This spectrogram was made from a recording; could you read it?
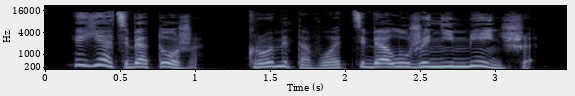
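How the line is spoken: Snapping retort. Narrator (Russian): огрызнулась я

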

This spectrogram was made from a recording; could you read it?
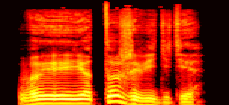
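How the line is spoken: Slightly trembling question. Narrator (Russian): слегка подрагивающим голосом спросил

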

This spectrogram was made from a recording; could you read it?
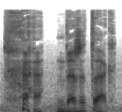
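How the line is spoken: Short chuckle. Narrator (Russian): Клейдом хохотнул

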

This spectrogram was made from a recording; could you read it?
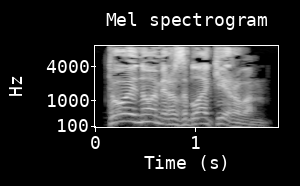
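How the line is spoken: Snort. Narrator (Russian): фыркнул он

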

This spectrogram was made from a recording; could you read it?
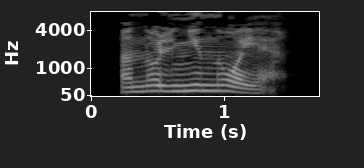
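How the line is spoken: Through gritted teeth. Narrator (Russian): процедил Никита

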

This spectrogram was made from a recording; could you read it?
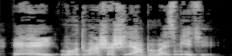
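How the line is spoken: Young boy shouting after. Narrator (Russian): Парнишка лет 12 крикнул ему вслед

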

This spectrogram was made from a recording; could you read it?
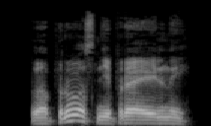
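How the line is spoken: Big man snorting. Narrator (Russian): хмыкнул здоровяк

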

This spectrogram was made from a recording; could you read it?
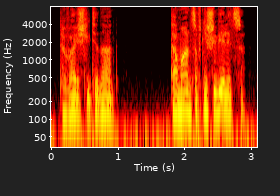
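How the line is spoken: Frightened mutter. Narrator (Russian): испуганно пробормотал Левашов

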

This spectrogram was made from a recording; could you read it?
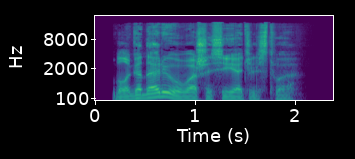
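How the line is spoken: Solemn reply. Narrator (Russian): торжественно ответил Игнат

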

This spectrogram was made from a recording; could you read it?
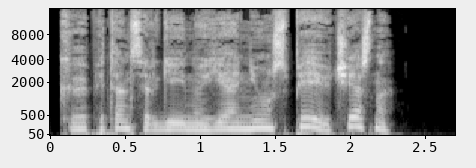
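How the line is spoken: Frightened exclamation. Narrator (Russian): Испуганно воскликнула Элика

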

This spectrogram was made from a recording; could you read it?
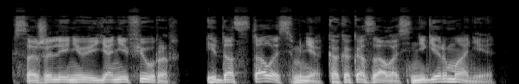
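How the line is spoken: Through gritted teeth. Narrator (Russian): Регент процедил

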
